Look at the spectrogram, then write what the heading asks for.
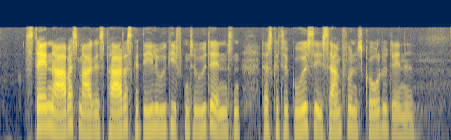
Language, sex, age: Danish, female, 44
